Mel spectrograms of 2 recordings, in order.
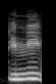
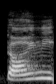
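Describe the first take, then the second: First: The first vowel is a short 'i'. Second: The first vowel is an 'eye' sound. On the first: The speaker calls it wrong. "टिनी को टाइनी कैसे कहना है" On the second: The speaker calls it right. "टिनी को टाइनी कैसे कहना है"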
